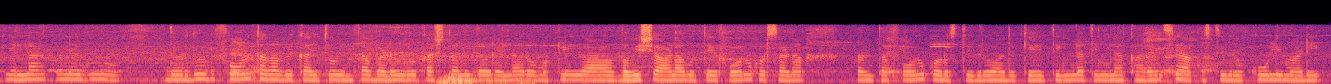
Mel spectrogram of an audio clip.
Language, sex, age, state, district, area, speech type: Kannada, female, 30-45, Karnataka, Hassan, urban, spontaneous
